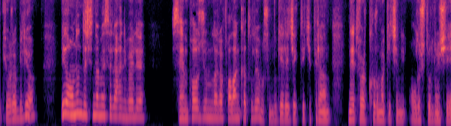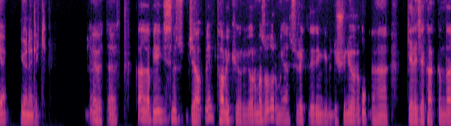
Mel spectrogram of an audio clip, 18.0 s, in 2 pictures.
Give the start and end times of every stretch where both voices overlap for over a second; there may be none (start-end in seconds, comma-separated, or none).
none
